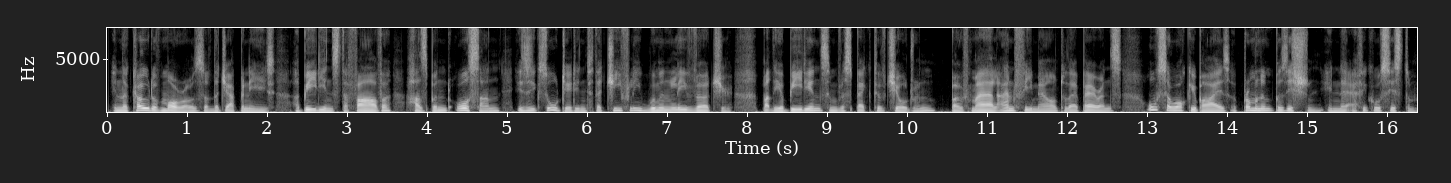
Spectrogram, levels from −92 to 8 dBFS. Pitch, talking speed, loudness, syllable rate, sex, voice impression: 135 Hz, 160 wpm, -18 LUFS, 5.3 syllables/s, male, very masculine, adult-like, slightly middle-aged, slightly thick, slightly relaxed, weak, slightly dark, slightly soft, slightly muffled, fluent, slightly cool, very intellectual, refreshing, very sincere, very calm, slightly mature, very friendly, very reassuring, unique, very elegant, sweet, very kind, modest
